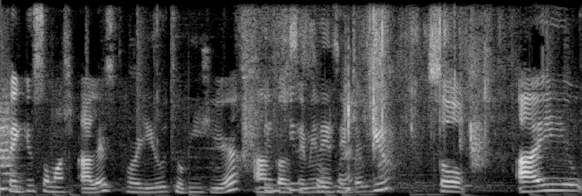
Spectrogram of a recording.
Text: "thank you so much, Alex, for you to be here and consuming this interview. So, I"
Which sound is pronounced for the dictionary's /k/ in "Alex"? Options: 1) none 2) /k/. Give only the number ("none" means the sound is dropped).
1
